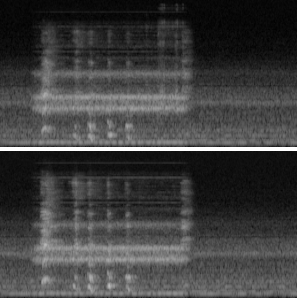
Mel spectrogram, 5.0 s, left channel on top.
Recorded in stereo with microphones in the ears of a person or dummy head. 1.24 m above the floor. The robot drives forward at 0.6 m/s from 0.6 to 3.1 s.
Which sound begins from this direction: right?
A giggle, at 0.7 s.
